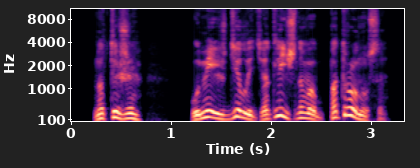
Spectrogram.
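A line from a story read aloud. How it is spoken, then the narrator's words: Protesting exclamation. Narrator (Russian): протестующе воскликнул Рон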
